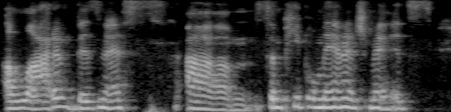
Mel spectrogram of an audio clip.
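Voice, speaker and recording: A woman's voice: mid-range voice, normal speed. A woman guest on an interview podcast, answering in a chatty way with many fillers and restarts. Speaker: guest, engineer.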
